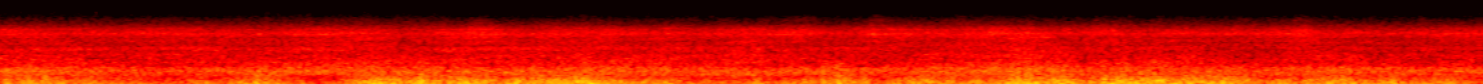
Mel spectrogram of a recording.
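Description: Steady outdoor rumble with a hiss, rising and falling gently in loudness, with no distinct events.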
